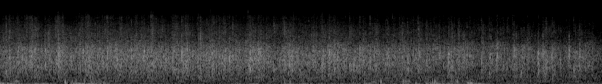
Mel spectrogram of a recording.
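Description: Audience applauding after a talk: dense clapping that swells and holds steady, then thins out toward the end.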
